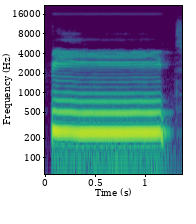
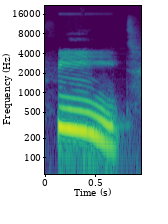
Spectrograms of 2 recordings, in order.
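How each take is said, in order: First: Drawn out slowly. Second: Quick, clipped; fast. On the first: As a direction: stretch the word Feet out long. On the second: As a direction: say Feet briskly in one go. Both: Shown as a demonstration. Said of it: "say some words slow and then fast".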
